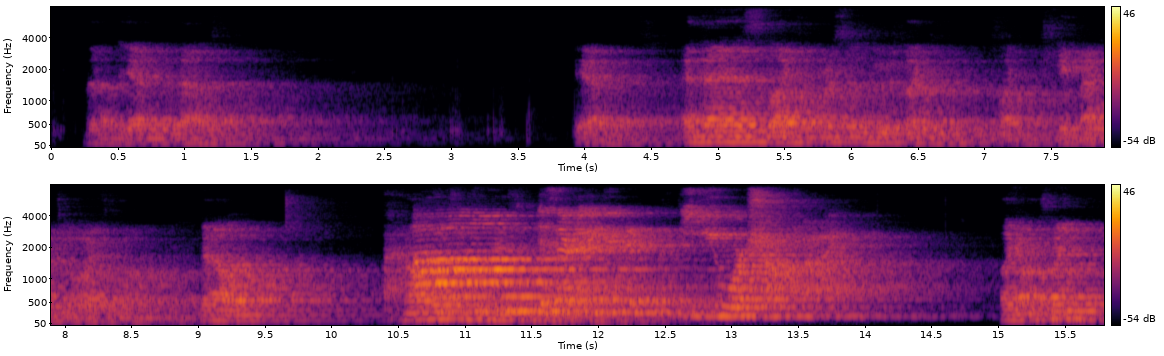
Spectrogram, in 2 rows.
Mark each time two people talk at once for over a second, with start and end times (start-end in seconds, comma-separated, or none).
10.6-12.3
